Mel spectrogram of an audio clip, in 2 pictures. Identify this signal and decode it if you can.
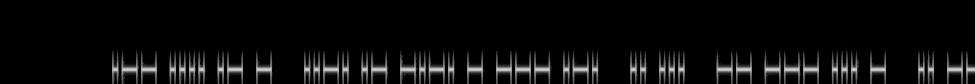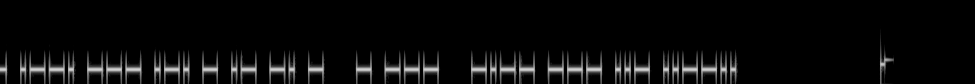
Morse code, heard as a keyed tone, about 25 wpm, 700 Hz. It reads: WHAT FACTOR IS MOST IMPORTANT TO YOU?
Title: Sentences from Top 1300 Words 25wpm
